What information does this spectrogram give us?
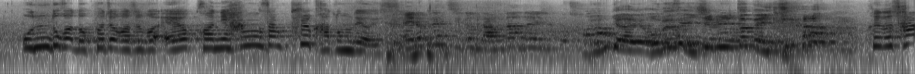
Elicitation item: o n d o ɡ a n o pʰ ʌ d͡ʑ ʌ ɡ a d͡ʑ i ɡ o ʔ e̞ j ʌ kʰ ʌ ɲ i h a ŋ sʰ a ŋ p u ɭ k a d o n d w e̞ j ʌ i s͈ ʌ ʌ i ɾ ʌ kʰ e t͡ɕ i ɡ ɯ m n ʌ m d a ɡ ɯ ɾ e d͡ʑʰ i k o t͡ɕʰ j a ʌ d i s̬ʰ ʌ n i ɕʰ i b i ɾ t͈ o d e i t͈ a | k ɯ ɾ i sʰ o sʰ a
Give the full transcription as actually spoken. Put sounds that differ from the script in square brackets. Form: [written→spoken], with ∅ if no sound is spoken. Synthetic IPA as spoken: o n d o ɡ a n o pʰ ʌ d͡ʑ ʌ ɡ a d͡ʑ i ɡ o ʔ e̞ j ʌ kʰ ʌ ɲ i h a ŋ sʰ a ŋ [p→pʰ] u ɭ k a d o [n→ŋ] d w e̞ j ʌ i s͈ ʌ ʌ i ɾ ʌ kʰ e t͡ɕ i ɡ ɯ m n [ʌ→a] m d a [ɡ→d] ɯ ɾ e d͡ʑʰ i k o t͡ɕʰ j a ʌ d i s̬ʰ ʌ [n→∅] i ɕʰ i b i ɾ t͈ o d e i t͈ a | k ɯ ɾ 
